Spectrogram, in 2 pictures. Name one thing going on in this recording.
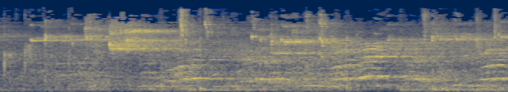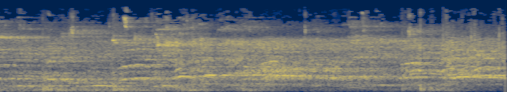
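Young men shout to each other in an echoing gym.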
